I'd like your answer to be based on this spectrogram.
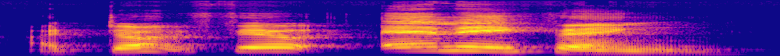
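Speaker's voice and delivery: loud, high burst; almost shouted. A narrator's reading. Husband snapping at his pleading wife, almost shouting. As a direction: nearly shout it. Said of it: "he almost shouted".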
